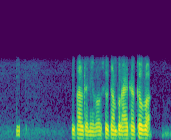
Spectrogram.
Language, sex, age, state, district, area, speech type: Manipuri, male, 45-60, Manipur, Churachandpur, rural, conversation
